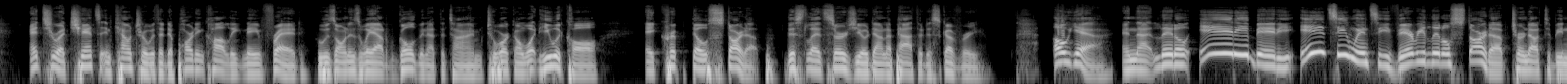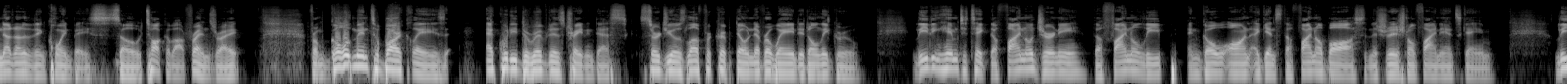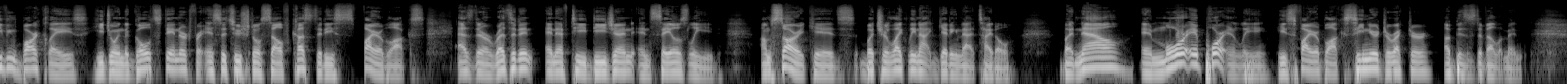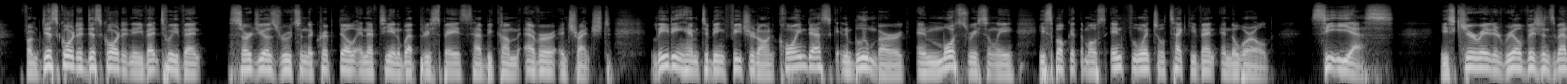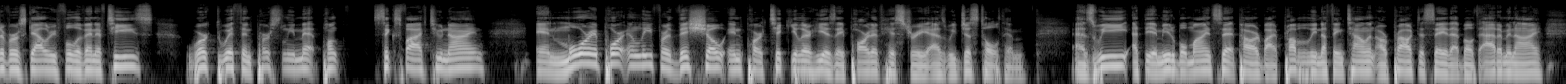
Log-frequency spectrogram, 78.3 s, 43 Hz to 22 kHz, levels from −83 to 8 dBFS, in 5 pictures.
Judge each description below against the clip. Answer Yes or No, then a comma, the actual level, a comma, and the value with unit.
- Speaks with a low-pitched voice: Yes, low, 110 Hz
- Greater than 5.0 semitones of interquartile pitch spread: Yes, wide, 5.5 semitones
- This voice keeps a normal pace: Yes, average, 185 wpm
